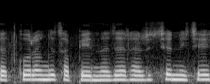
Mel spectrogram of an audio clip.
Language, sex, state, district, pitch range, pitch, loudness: Rajasthani, female, Rajasthan, Nagaur, 205-220 Hz, 210 Hz, -13 LUFS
